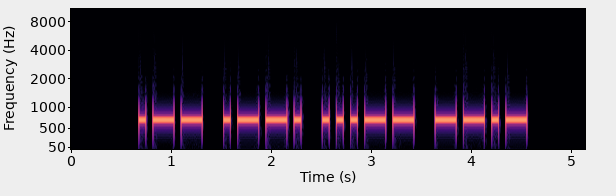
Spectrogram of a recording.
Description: Morse code, heard as a keyed tone, about 17 wpm, 700 Hz. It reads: WP3Q
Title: USA Call Signs - 4 Characters - 2x Character Spacing - 17wpm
